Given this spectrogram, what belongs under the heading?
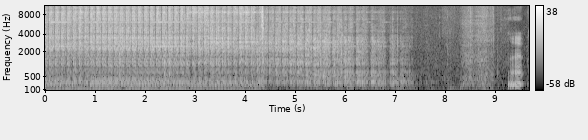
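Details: Sony TC-252D stereo reel tape deck running on the bench: rhythmic dry scraping about twice a second over the drive hum; something turning is rubbing near the reel. Owner thinks it sounds like the motor, not confirmed.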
